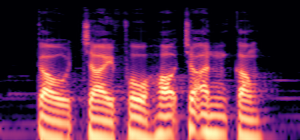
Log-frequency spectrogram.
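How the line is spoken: Dreamy muttering. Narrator (Vietnamese): Yến Lập thơ thẩn lẩm bẩm nói

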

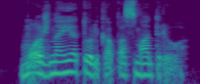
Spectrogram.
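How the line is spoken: Insinuating, ingratiating tone. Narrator (Russian): Говорит он вкрадчиво

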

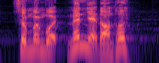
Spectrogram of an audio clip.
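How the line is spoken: Alarmed cry. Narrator (Vietnamese): Lý Yến Hồng cả kinh vội la lên

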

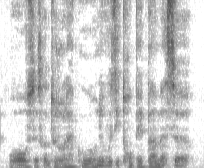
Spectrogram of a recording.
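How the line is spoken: Said sadly. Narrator (French): dit Philippe tristement

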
